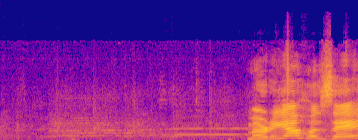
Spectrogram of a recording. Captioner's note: audience applauding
